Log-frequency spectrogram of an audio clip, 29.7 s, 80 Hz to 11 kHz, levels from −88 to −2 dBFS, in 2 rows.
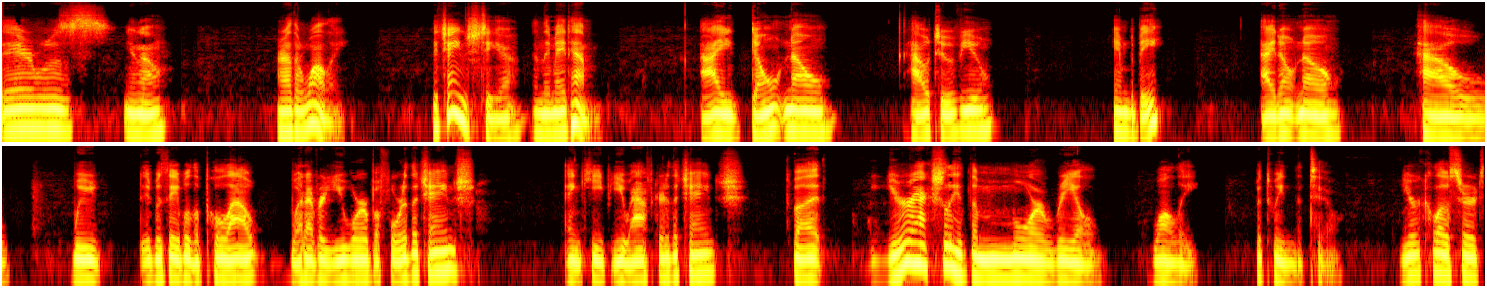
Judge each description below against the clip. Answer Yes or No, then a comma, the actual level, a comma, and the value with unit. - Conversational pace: No, slow, 120 wpm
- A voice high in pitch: No, low, 110 Hz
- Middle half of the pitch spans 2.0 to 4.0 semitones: Yes, average, 3.4 semitones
